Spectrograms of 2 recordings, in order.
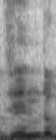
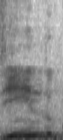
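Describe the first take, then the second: First: The first vowel is short. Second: The first vowel is long. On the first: It means a ghost or evil spirit. The speaker calls it wrong. "जिंद कहते हैं हरियाणा में भूत प्रेत और पिशाच ने।" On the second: It names the town. The speaker calls it right. "पहली बात तो आपने जींद को जिंद बोला।"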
